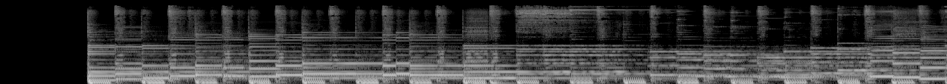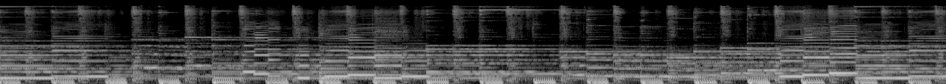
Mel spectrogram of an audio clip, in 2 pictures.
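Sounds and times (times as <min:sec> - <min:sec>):
instrumental music: 0:00.9 - 0:18.9.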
